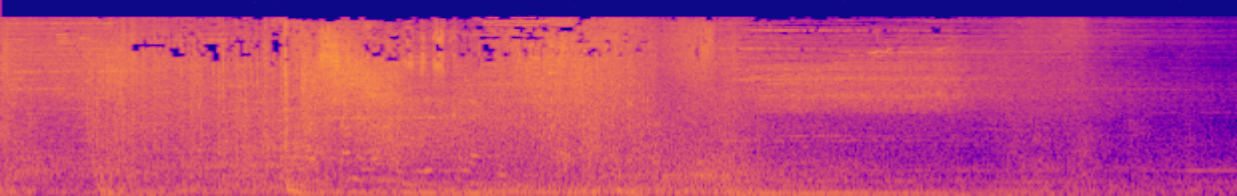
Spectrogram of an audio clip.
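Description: A loud magical blast crackles and rumbles, then fades away.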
